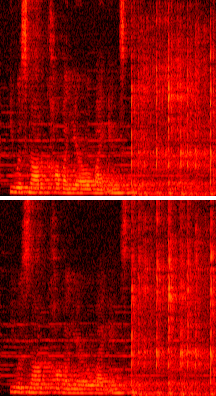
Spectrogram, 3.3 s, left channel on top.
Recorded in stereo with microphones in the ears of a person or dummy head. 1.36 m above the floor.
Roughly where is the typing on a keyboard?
Centre.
